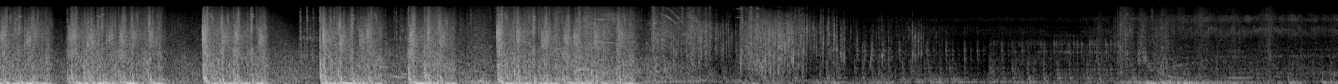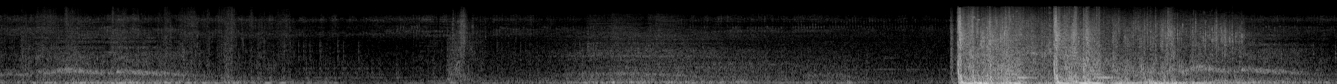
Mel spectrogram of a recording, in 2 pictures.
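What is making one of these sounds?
Loud rifle shots fire in quick bursts, with a booming echo.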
